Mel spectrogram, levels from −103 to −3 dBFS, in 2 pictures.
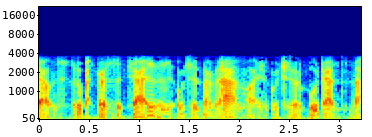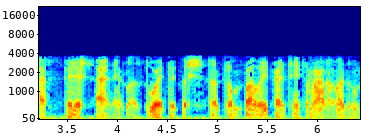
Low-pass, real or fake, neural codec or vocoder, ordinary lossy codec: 3.6 kHz; fake; autoencoder, 22.05 kHz, a latent of 192 numbers a frame, VITS, trained on many speakers; AAC, 24 kbps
